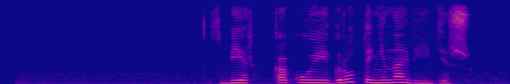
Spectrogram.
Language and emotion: Russian, neutral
